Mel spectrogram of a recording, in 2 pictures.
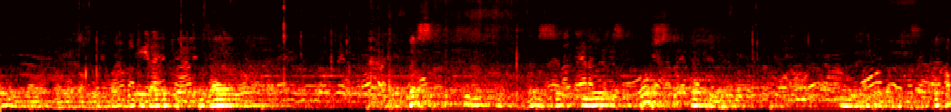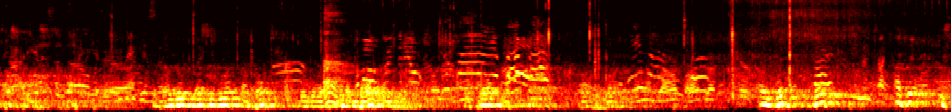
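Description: A crowd of men and women chat and call out nearby, outdoors.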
